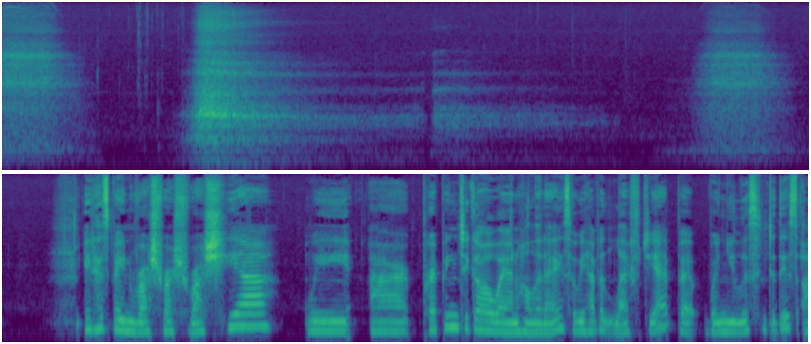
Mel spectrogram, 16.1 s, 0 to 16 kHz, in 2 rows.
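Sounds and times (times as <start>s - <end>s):
slow deep breathing: 1.8s - 8.8s
speech: 8.8s - 16.1s.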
